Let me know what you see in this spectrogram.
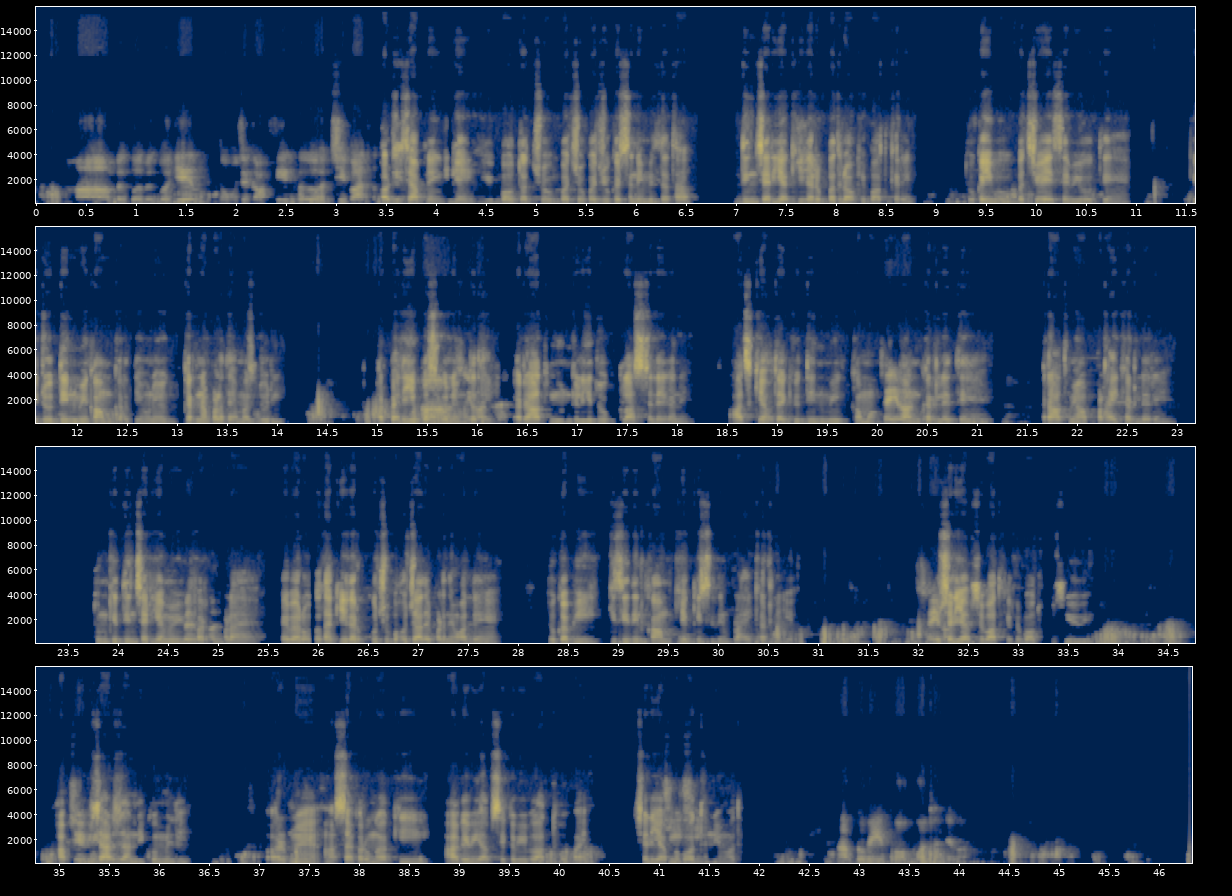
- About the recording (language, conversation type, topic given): Hindi, unstructured, क्या ऑनलाइन पढ़ाई से आपकी सीखने की आदतों में बदलाव आया है?
- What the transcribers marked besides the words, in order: distorted speech; static; in English: "एजुकेशन"; other background noise; in English: "पॉसिबल"; in English: "क्लास"; mechanical hum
